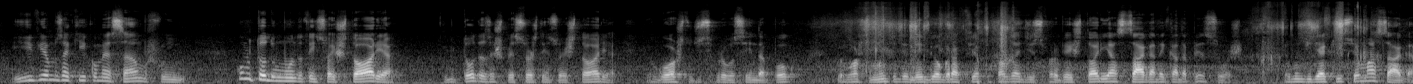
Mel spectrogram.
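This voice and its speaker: Man at a medium pitch and fairly quick pace, with noticeable background noise. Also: ordinary pitch variation. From Pará riverside, Igarapé-Miri, Brazil. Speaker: businessman. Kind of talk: interview conversation.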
